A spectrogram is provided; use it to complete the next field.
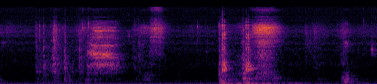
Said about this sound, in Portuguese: Deixa-me dar só aqui um golinho de água.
